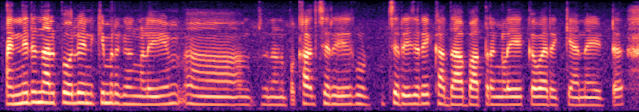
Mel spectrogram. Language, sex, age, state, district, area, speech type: Malayalam, female, 30-45, Kerala, Ernakulam, rural, spontaneous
